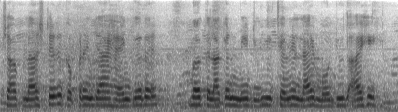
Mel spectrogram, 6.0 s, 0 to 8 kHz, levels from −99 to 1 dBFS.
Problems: constant background noise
